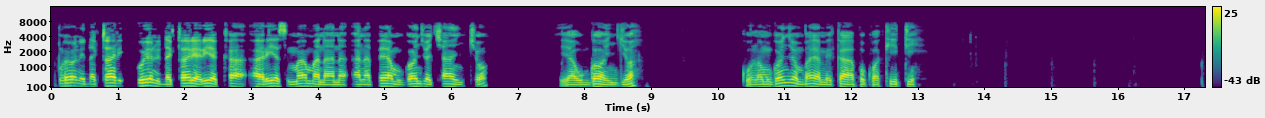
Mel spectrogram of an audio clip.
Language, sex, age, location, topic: Swahili, male, 18-24, Kisii, health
